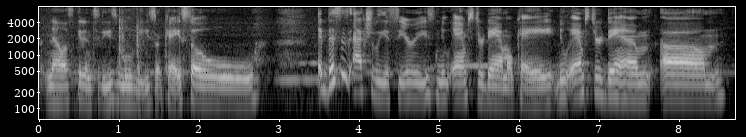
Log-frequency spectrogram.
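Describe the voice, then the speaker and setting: In a low, slightly slow voice, a woman tarot reader conducts a casual psychic card reading. She conveys messages from Spirit in a reassuring, meandering way, punctuating her talk with "you know" and "okay?"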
